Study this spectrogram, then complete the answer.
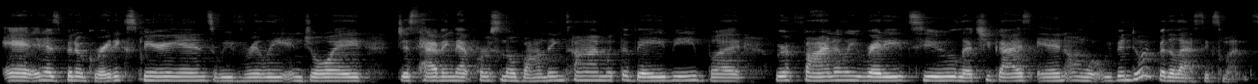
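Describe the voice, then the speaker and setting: A young adult woman speaking as a vlogger, talking to camera in an earnest, measured way. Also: on the low side, level tone, a little mellow. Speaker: vlogger sharing family news. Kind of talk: casual chat to camera. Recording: roomy echo.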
